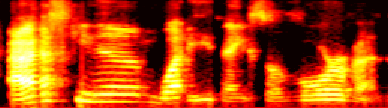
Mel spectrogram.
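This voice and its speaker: A man's voice: fairly high pitch, sing-song, takes it slowly, pushed and bright, a little hiss or hum, low-quality recording. A man playing a tabletop game, talking in a chuckling, conspiratorial way. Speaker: player. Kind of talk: casual in-character banter.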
